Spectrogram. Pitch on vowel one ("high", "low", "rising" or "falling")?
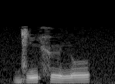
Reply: rising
